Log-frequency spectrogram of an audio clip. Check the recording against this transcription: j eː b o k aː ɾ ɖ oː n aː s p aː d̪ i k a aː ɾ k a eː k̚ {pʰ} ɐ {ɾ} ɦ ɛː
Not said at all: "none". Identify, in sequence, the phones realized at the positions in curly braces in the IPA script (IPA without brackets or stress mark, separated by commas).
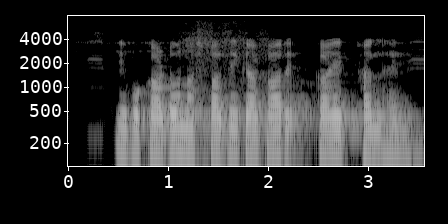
pʰ, l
